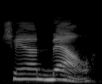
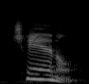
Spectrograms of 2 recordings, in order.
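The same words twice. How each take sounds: First: The last syllable has a clear short E vowel. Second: The last syllable has a reduced schwa vowel. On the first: The speaker calls it wrong. "it's not channel with a clear, short E sound" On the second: The speaker calls it right. "It's channel"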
